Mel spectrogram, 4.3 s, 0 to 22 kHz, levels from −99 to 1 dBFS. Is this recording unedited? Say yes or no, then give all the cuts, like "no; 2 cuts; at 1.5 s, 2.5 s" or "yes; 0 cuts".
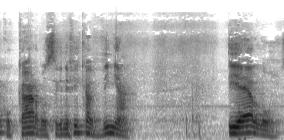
yes; 0 cuts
